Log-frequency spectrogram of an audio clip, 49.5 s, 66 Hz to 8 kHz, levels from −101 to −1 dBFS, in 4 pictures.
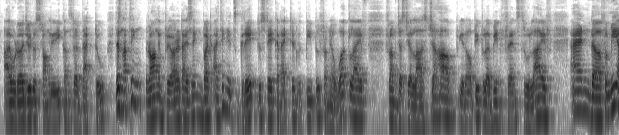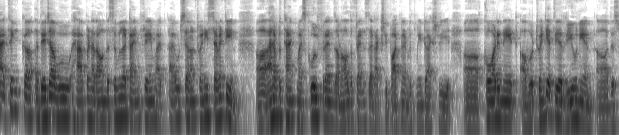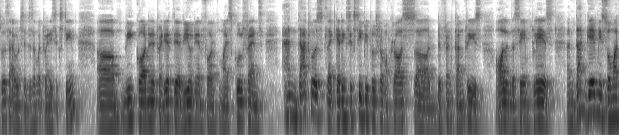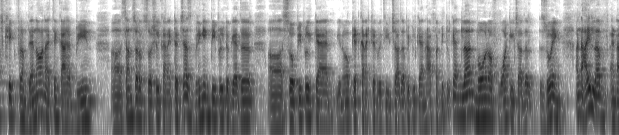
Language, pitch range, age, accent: English, 100-115 Hz, 40-59, Indian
